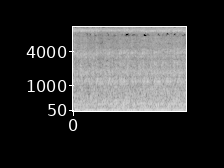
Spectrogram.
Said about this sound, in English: And then there's a whole bunch of... it's windy out here, too. And there's a whole bunch of media trucks out here. So everybody is... a lot of diesel idling.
